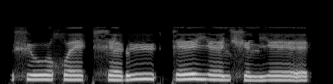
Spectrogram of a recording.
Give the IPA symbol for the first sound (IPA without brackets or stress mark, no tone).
xʲ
